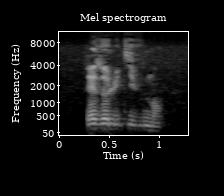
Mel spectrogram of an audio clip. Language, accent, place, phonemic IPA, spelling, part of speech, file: French, France, Lyon, /ʁe.zɔ.ly.tiv.mɑ̃/, résolutivement, adverb, LL-Q150 (fra)-résolutivement.wav
- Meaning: resolutively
